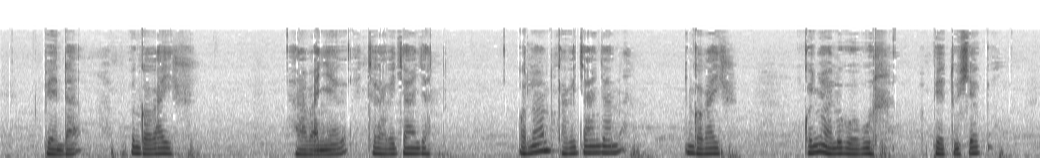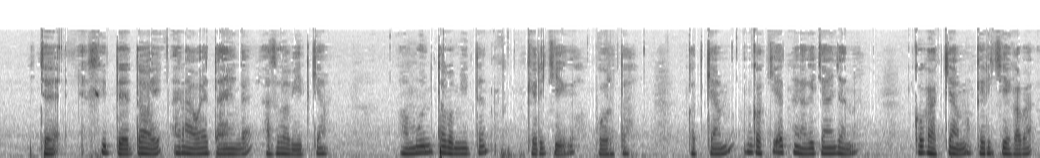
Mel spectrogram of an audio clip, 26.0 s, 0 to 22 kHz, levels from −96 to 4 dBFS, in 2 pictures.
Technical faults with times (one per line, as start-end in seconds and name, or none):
0.00-26.01 AAC compression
